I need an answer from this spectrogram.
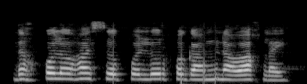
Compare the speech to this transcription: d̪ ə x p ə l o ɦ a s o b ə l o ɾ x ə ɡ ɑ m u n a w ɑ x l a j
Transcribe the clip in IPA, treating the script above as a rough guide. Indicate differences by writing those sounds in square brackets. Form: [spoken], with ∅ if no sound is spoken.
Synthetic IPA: d̪ ə x p ə l o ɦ a s o [p] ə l o ɾ x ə ɡ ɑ m u n a w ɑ x l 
